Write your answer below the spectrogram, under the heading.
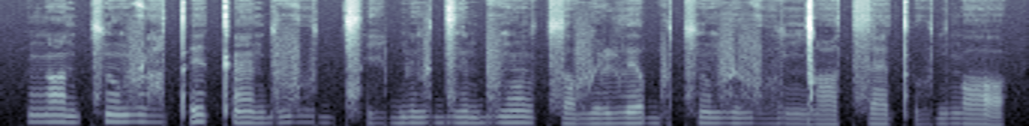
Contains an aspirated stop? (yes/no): no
